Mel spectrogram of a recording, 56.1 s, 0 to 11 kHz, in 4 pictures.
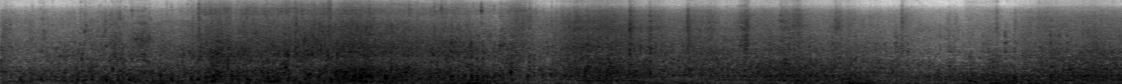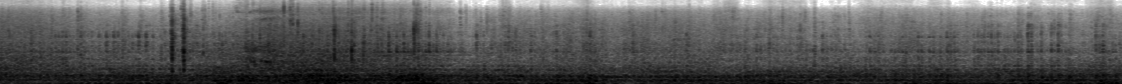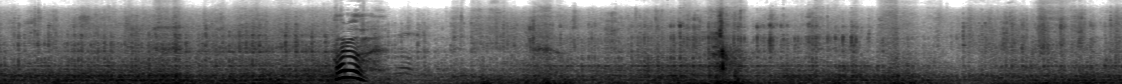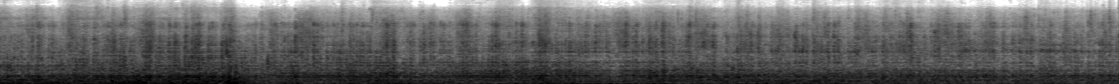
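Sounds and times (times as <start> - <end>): water splashing: 0.0 - 14.7
boat hauled over concrete: 0.0 - 56.0
wind buffeting microphone: 0.0 - 56.0.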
